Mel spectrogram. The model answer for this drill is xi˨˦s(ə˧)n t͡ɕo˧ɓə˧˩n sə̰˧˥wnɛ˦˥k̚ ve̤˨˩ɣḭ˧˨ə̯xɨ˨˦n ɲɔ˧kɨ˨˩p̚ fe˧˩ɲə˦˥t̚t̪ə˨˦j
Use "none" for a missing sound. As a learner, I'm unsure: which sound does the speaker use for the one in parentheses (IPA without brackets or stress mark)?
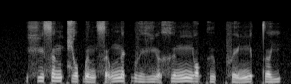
ə˧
